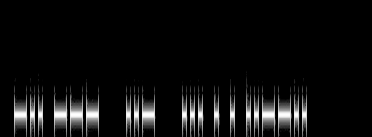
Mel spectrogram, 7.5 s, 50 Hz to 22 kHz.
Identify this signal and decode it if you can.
Morse code, heard as a keyed tone, about 16 wpm, 700 Hz. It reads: DO U SEE?
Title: Sentences from Top 100 Words and Abbreviations 15wpm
